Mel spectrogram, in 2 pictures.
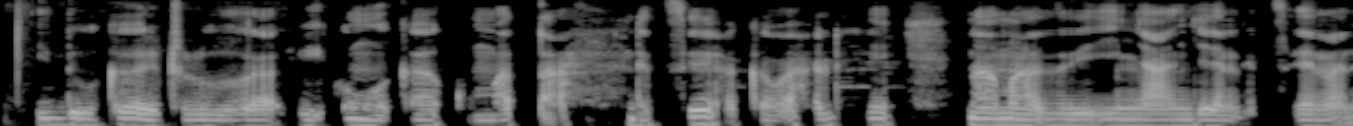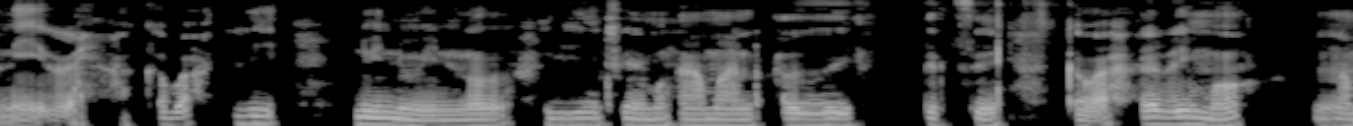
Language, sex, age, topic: Kinyarwanda, male, 18-24, finance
